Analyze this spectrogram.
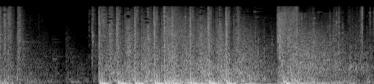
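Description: A gun fires in a quick burst.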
